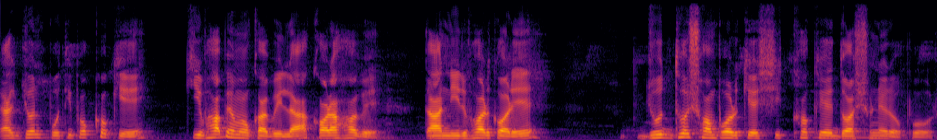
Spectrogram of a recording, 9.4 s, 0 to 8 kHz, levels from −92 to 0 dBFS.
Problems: background sounds at intervals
